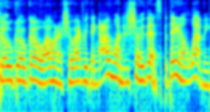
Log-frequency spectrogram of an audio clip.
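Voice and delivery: grumpy, grumbling, complaining voice. Imitating Nomura eager to show everything: grumpy Nomura voice. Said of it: "That's my new voice for him".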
